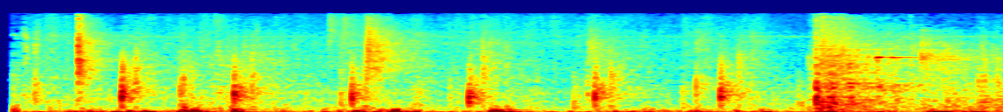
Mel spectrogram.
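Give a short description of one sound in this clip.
Footsteps echo on a hard floor at a steady walking pace.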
